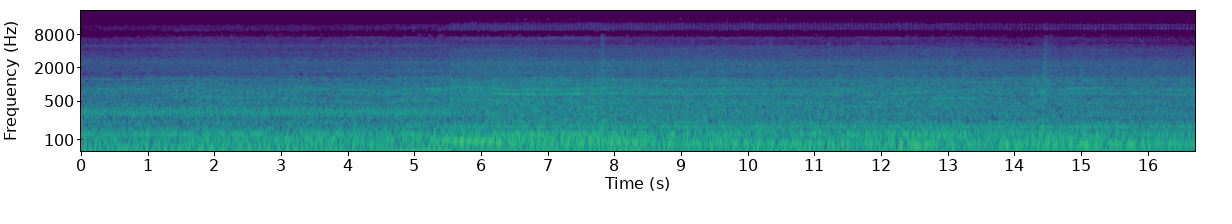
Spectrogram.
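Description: John Deere 7430 tractor's six-cylinder diesel engine running steadily, with a faint whine that wavers in pitch about six seconds in.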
